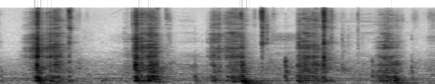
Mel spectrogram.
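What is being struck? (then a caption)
Wooden spoon blank, light wood. A steel hook knife scrapes the bowl of a solid light wood spoon blank with a curved handle in repeated cutting strokes. Each stroke is a short, dry rasp with a bright, hissy edge over a woody low thump, and it stops quickly with almost no ring. The strokes come at an uneven pace with quiet pauses between them.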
